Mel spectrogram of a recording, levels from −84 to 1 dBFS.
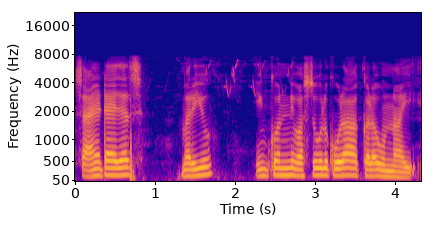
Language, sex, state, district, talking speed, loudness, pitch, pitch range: Telugu, male, Telangana, Mahabubabad, 95 wpm, -15 LUFS, 155 Hz, 140-170 Hz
